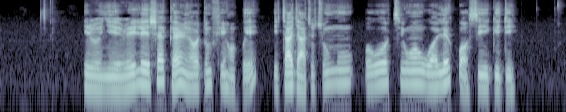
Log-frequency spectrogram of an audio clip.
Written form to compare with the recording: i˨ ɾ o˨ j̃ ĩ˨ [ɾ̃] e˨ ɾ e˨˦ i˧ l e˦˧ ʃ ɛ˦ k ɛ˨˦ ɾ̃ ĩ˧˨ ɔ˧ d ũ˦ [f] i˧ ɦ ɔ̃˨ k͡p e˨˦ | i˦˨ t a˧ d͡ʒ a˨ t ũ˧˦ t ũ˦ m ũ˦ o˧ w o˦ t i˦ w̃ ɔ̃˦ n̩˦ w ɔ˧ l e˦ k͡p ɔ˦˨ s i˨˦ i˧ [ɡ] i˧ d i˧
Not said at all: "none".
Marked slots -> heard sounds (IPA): none, f, ɡ

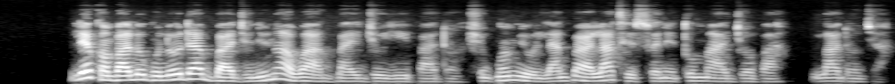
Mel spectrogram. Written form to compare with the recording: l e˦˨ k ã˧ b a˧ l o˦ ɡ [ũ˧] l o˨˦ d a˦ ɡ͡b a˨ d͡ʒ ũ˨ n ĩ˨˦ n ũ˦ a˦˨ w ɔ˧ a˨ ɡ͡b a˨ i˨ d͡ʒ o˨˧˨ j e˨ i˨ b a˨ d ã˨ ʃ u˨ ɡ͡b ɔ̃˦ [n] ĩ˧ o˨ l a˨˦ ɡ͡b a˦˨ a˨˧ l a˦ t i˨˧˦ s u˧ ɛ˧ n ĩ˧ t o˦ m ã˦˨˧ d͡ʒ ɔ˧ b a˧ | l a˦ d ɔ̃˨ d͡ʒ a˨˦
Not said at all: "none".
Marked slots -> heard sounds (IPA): ũ˧, m

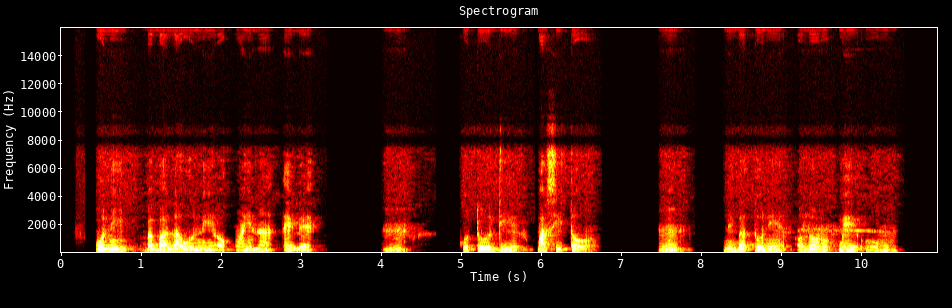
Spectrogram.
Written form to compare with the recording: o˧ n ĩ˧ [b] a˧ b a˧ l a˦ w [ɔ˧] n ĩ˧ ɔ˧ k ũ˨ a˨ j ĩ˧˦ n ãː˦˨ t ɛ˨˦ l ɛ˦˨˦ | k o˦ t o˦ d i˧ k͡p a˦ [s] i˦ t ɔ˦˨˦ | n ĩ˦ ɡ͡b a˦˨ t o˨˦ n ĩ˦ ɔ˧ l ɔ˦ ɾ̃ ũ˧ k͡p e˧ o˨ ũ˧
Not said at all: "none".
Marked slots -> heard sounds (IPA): b, o˧, s

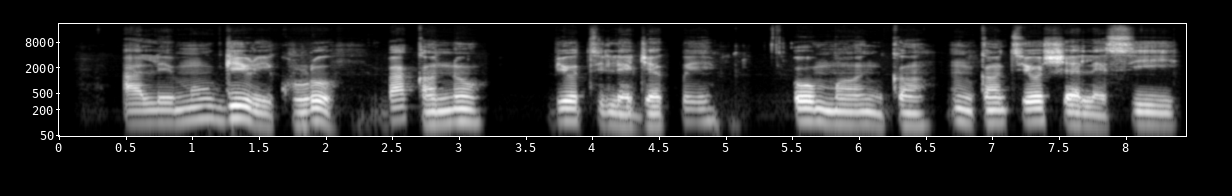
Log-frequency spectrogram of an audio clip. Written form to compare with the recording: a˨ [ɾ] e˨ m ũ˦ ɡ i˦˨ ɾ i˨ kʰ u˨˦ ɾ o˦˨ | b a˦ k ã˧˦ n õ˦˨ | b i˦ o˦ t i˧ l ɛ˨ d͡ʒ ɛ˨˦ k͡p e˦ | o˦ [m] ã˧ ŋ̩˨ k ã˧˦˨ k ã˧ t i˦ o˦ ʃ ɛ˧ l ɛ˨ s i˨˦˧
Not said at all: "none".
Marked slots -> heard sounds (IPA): l, m

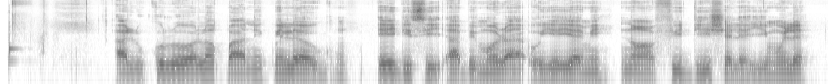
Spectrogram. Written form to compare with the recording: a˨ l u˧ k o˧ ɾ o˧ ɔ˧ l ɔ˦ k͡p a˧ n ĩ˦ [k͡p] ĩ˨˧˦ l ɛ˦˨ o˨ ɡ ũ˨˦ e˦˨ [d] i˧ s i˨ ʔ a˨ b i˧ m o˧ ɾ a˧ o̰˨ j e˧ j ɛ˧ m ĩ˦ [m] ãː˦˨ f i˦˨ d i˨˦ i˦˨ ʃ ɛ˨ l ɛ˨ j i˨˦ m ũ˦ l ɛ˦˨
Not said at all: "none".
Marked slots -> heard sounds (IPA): k͡p, d, n

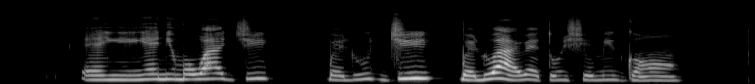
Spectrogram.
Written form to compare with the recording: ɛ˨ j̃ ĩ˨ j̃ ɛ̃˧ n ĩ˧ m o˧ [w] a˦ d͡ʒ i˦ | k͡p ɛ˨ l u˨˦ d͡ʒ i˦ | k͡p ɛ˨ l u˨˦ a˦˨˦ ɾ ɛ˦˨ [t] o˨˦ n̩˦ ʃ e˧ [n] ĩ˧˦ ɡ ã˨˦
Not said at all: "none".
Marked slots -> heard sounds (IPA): w, t, m

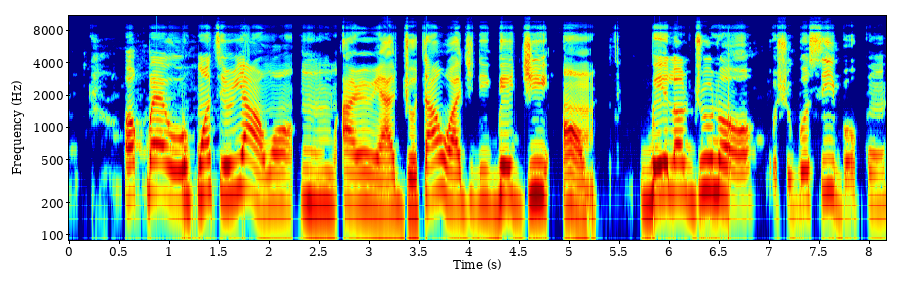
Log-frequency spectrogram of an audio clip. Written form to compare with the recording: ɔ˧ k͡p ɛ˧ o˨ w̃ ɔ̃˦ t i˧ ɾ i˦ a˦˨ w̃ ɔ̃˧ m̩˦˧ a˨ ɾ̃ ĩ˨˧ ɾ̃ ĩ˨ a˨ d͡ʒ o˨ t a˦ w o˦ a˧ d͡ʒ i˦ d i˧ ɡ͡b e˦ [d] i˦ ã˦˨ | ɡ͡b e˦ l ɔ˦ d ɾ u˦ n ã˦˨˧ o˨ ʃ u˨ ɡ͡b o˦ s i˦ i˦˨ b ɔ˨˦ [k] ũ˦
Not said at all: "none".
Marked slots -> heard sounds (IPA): d͡ʒ, k

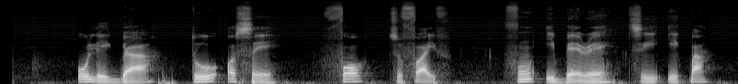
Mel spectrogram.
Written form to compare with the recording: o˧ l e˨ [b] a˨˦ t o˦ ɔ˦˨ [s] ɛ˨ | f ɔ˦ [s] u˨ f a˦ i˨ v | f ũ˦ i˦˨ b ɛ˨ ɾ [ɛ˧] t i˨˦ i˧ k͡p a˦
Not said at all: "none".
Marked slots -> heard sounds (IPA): ɡ͡b, s, t, ɛ˧

